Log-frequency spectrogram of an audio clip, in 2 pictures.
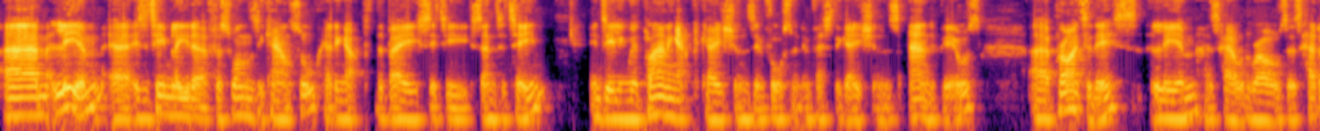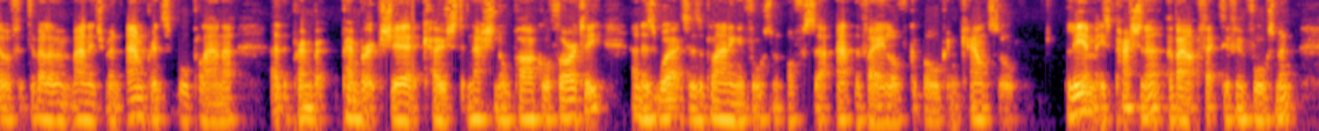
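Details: Adult male speaker; Normal speech.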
